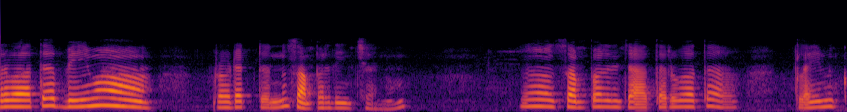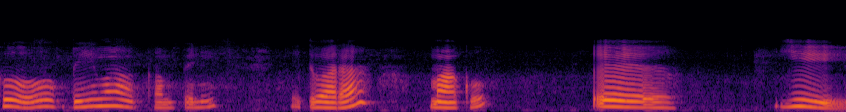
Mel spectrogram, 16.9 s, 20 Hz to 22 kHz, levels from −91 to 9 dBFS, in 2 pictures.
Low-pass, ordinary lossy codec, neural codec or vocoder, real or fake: 5.4 kHz; none; none; real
